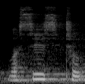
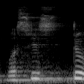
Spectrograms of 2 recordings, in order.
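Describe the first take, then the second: First: Said in the usual way. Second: वशिष्ठ as unaspirated "vasisht"; mispronounced. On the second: Shown as a demonstration. Teacher showing students an error, वशिष्ठ mispronounced. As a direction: drop the aspiration in वशिष्ठ. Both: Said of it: "ष्ठ के स्थान पर".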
